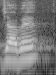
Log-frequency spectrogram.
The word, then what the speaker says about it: Yahvé: durará para siempre y ahí reconocen que la pronunciación más correcta es yahvé sin embargo ellos utilizan Jehová porque es muy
